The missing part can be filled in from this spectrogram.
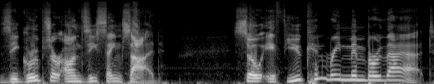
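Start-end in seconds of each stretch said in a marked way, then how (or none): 0.0-1.6 put-on Russian accent, "the" pronounced with Z. Showing students a memory phrase for Z and E: Russian accent. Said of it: "You've got to sound Russian".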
